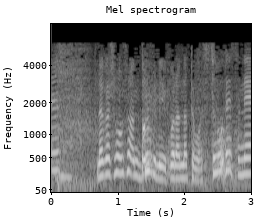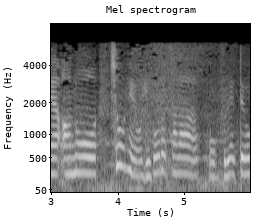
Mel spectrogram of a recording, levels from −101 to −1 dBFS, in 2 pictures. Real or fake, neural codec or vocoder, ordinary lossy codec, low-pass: fake; codec, 16 kHz, 0.9 kbps, LongCat-Audio-Codec; MP3, 24 kbps; 7.2 kHz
